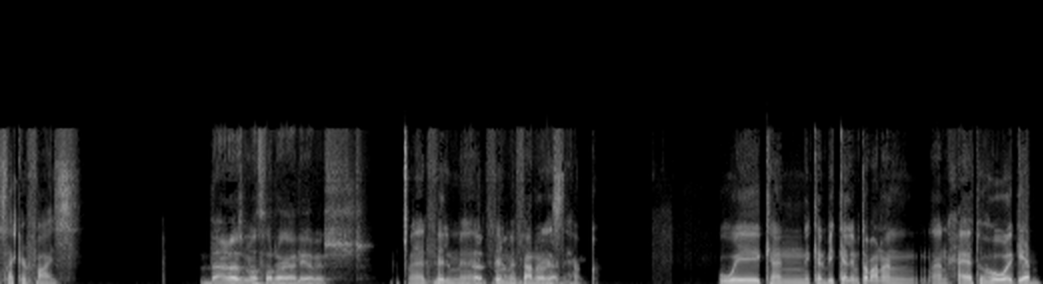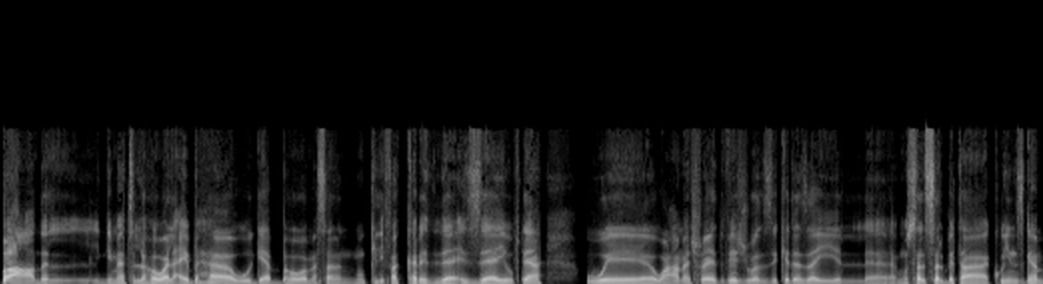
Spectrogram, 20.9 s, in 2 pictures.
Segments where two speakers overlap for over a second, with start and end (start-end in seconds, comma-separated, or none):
4.5-5.8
